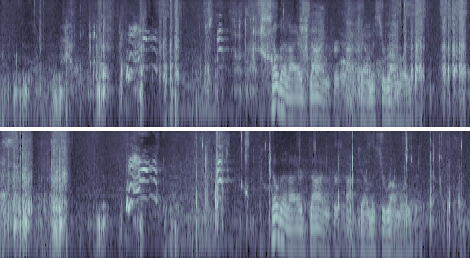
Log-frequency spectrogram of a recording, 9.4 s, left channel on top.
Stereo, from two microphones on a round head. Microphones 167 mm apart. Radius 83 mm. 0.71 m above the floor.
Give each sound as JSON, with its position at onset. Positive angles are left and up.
{"t": 2.5, "sound": "a cat meowing", "side_deg": -40, "distance_m": 1.6}
{"t": 5.4, "sound": "a man speaking", "side_deg": 60, "distance_m": 1.1}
